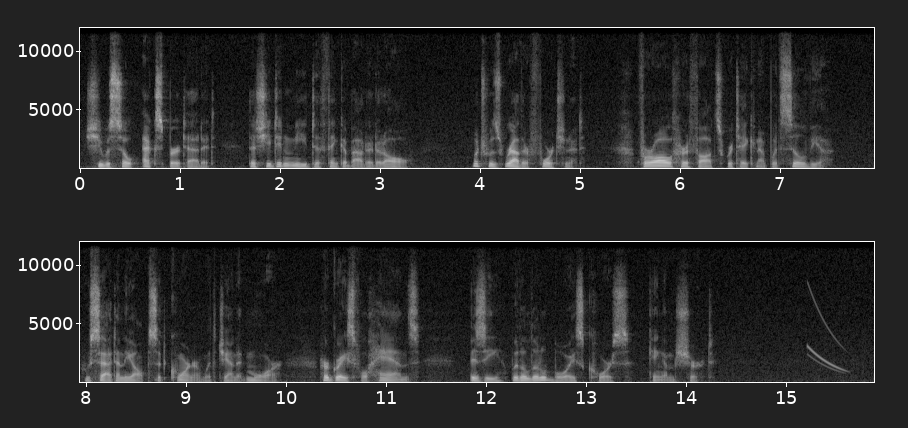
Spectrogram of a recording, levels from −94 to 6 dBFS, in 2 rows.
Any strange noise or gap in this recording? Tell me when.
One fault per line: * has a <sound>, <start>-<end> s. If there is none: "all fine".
* has a chirp, 15.2-15.7 s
